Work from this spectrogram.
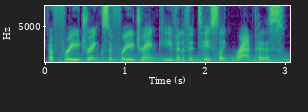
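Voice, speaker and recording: A woman's voice: lowish voice, fairly even intonation, normal speed, creaky. A woman voicing a cocky male creature with a tail in a visual novel, sardonic and teasing, over music. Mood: smug, teasing.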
